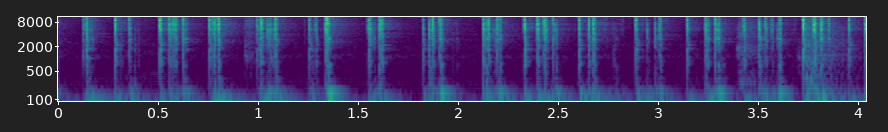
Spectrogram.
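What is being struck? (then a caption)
Plastic spherical microphone with metal grille. Long nails tap and scratch the perforated metal grille and chrome badge of a hollow, white plastic spherical microphone. A quick, irregular run of sharp taps, each with a brief bright click over a dull, boomy low thump around 110 Hz, dies away almost instantly.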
